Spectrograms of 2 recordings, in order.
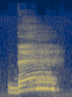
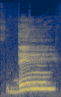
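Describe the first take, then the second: First: दिन said as "den", with an e vowel; Russian pronunciation. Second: दिन said as "din", with a short i; Hindi pronunciation. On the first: Teacher modelling the Russian word for day, दिन pronounced "den". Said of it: "वैसे ही देन". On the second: Teacher comparing with the Hindi word, दिन pronounced "din". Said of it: "Hindi वाला दिन". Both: Shown as a demonstration.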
